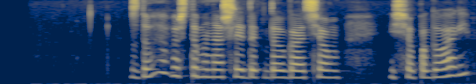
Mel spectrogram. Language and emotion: Russian, positive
